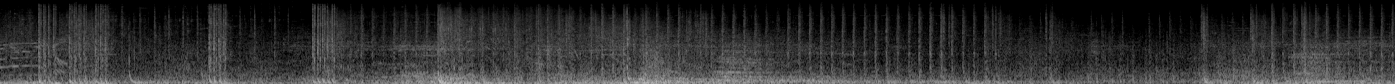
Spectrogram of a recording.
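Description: A sentry turret in Helldivers 2 keeps up rapid bursts of gunfire with scattered heavier booms, loud and continuous over a battle din.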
